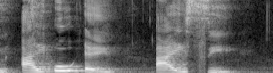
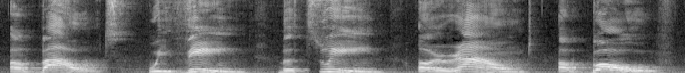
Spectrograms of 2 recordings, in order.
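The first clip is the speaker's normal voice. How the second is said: About, within, between, around, above, each stressed on its second syllable; 3 semitones lower, much slower than usual. Shown as a demonstration. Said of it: "exemptions preposition".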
